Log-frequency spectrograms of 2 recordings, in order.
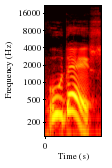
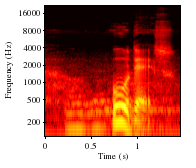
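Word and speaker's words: οὐδείς: iota and final sigma the iota has a graph marker so you don't say oh these you say udes okay that means no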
